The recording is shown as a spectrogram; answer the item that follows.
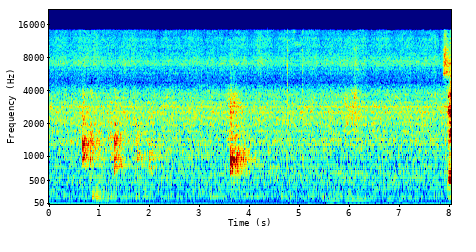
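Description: Steady hiss of room tone, broken by a few short, sharp sounds about a second in and again near four seconds.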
